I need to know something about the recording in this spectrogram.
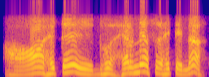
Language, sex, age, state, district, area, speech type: Maithili, male, 45-60, Bihar, Saharsa, rural, conversation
